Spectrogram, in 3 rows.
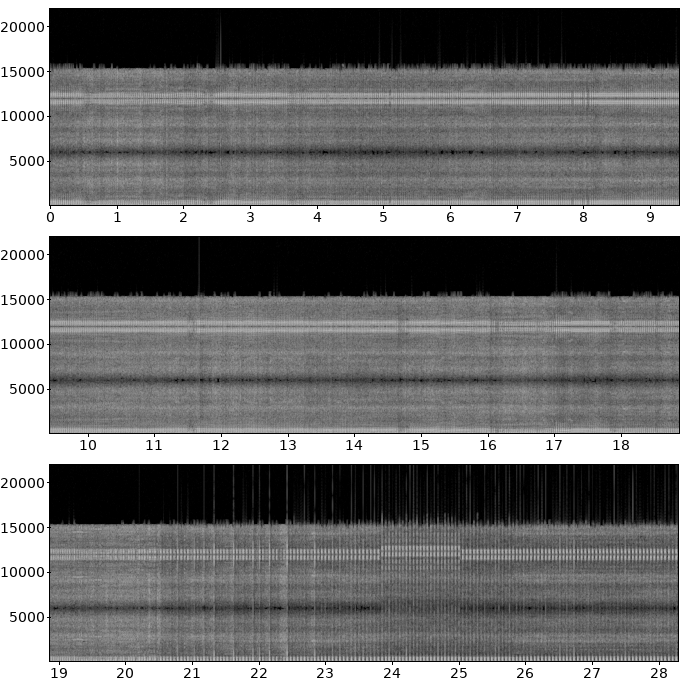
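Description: Husqvarna TE511's single-cylinder four-stroke engine running under a rider, revving up and down with the throttle. It settles into a steadier run near the end.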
